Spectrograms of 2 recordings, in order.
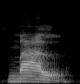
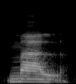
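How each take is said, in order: First: The final L is pronounced as an L. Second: The same.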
